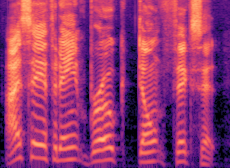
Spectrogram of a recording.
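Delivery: usual speaking voice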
